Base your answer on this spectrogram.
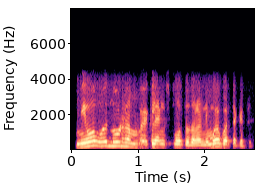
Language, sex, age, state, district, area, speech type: Kannada, male, 45-60, Karnataka, Dharwad, rural, conversation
